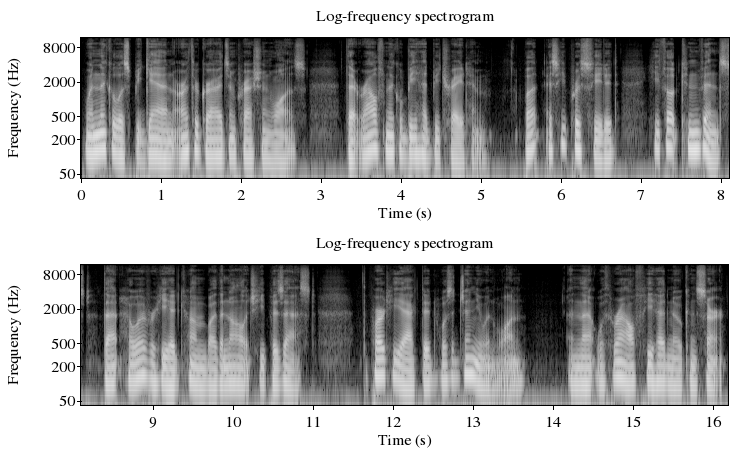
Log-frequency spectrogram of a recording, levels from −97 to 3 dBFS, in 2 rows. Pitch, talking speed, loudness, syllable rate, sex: 105 Hz, 170 wpm, -21 LUFS, 5.2 syllables/s, male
